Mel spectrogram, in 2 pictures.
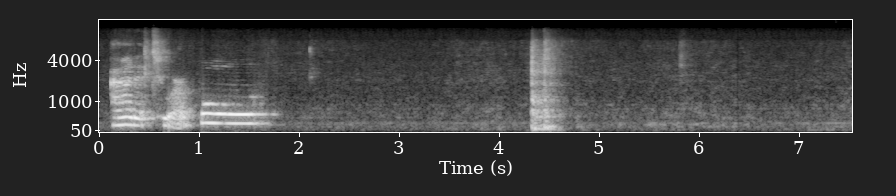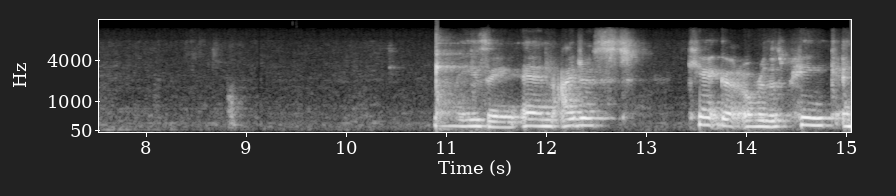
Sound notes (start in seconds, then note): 4.3 utensil thudding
